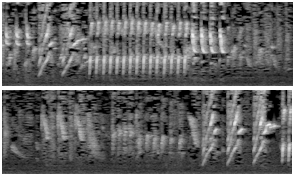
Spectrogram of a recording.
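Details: Mutant major-type European goldfinch kept in a cage, said to sing poorly: rapid buzzy trill of repeated notes, a pause, then scattered high twittering slurs and chirps.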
